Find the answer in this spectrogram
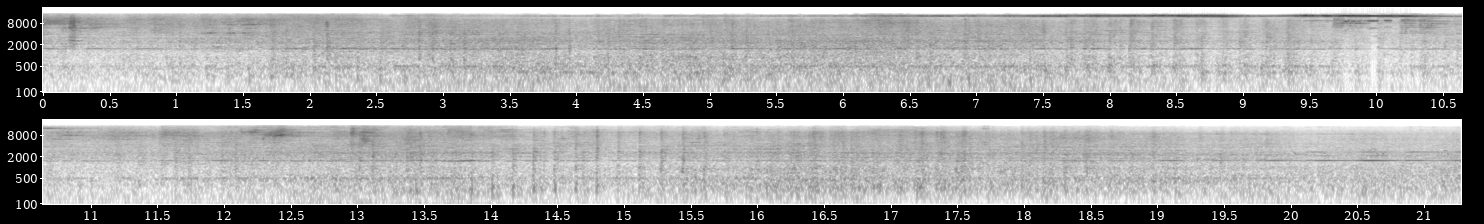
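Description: Freight train cars rolling past at speed: steady rumble and clatter of steel wheels on the rails, with a thin steady wheel squeal and a high whine for several seconds in the first half.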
